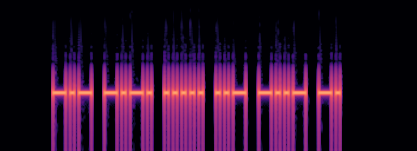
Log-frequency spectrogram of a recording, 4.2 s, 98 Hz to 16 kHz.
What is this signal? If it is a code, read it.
Morse code, heard as a keyed tone, about 28 wpm, 700 Hz. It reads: KC5UXN
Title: USA Call Signs Repeated 2x 28wpm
